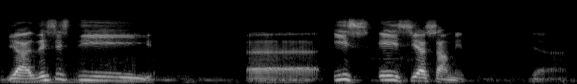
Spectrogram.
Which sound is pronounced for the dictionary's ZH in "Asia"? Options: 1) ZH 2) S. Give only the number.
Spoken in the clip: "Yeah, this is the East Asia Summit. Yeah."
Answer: 2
